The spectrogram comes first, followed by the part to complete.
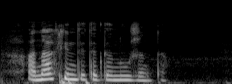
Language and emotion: Russian, neutral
